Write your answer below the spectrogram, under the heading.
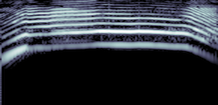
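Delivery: very loud, shrill, high, long drawn-out scream. Describing the speaker's mother screaming during night terrors, imitating her scream. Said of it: "You'll just hear her scream like".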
